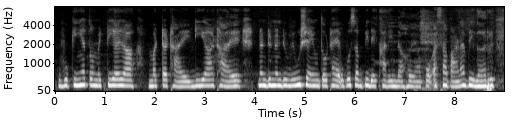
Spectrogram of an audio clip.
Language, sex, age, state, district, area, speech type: Sindhi, female, 18-30, Gujarat, Junagadh, rural, spontaneous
